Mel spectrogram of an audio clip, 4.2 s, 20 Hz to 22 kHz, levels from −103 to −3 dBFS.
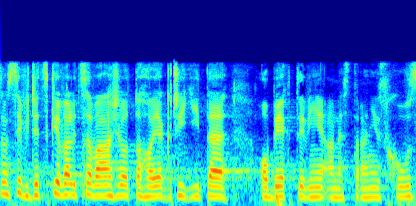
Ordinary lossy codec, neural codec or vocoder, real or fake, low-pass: AAC, 48 kbps; none; real; 7.2 kHz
